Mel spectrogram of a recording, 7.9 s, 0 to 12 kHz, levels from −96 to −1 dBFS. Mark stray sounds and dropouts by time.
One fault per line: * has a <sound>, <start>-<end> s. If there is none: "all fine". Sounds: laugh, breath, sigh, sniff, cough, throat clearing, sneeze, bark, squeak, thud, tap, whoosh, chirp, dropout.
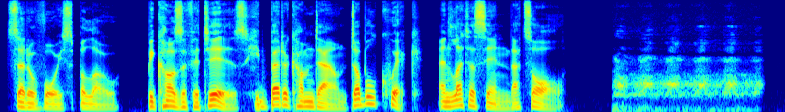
* has a bark, 6.1-7.7 s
